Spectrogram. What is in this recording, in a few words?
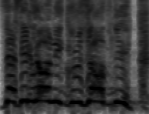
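order cover truck green, battlechatter, Russian; localized english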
